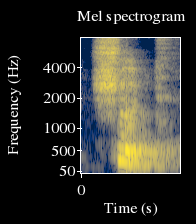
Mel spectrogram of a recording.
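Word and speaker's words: should: silent है इसमें दुंबा शुड इसमें एल साइलेंट है इसी तरह कुड में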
